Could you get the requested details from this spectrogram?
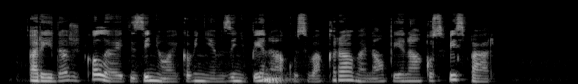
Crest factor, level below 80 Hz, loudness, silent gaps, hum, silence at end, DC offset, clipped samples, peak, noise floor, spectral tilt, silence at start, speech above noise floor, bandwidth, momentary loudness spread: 24 dB; -68 dBFS; -27 LUFS; none; none; 0.85 s; under 0.1%; under 0.1%; -4 dBFS; -70 dBFS; -4 dB/octave; 0.3 s; 43 dB; 11.5 kHz; 9 LU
